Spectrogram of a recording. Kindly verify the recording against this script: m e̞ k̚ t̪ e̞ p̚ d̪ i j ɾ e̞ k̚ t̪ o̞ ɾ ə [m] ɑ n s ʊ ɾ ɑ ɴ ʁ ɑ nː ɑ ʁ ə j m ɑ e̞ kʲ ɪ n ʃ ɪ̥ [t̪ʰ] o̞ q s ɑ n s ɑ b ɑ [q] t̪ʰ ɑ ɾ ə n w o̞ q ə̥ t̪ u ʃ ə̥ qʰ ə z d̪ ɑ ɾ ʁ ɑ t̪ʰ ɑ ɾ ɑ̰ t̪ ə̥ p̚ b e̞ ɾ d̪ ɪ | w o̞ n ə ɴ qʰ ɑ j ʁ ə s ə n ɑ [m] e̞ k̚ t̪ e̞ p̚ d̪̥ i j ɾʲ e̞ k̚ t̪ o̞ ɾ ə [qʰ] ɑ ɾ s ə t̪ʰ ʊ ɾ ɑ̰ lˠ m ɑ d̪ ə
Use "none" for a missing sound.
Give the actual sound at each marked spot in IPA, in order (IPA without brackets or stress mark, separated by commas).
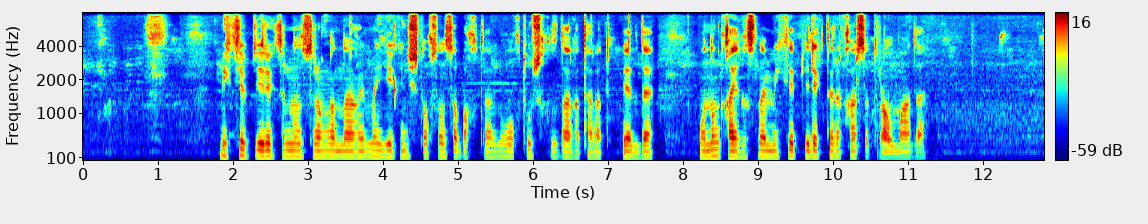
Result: n, t̪ʰ, q, m, qʰ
